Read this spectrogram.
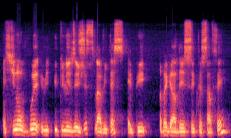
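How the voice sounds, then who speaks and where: Low-voiced man guiding a software tutorial. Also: normal speed, breathy edge. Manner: hesitant, many fillers and restarts, addresses viewers directly. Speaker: tutorial host. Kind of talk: casual screen-recording tutorial.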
